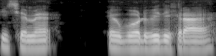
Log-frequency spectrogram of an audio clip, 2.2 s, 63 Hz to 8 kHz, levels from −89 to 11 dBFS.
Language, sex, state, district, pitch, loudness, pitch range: Hindi, male, Uttar Pradesh, Hamirpur, 125 Hz, -17 LUFS, 120-125 Hz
